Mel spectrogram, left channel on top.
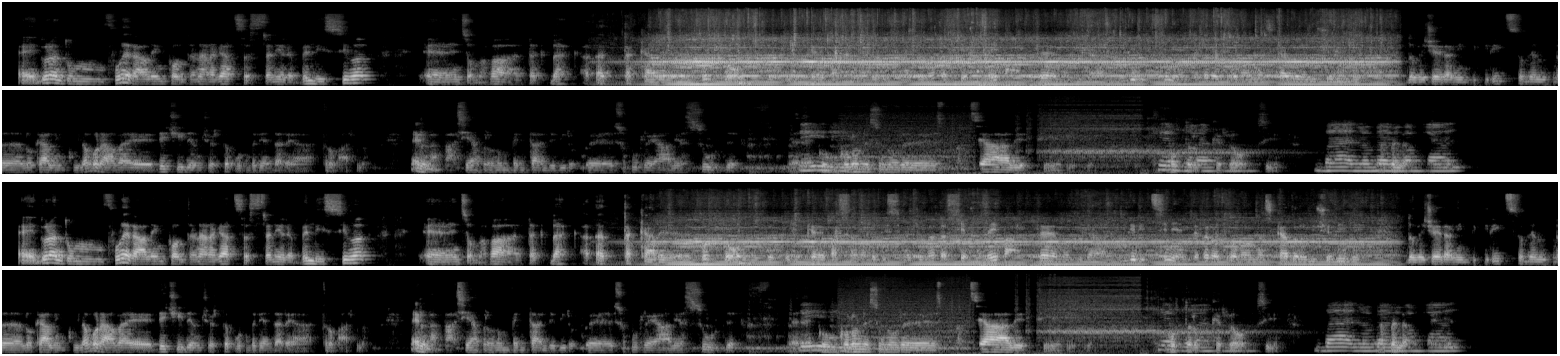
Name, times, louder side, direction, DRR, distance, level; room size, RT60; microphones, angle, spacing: voice 1, 0.2-3.7 4.2-19.0 19.7-21.0 21.4-22.9 23.4-26.3 27.2-27.5 27.8-28.3 29.3-29.9, right 3 dB, 30° right, 0.3 m, -26 dB
sound 1, 6.0-14.0, left 4 dB, 70° left, 0.8 m, -21 dB
sound 2, 18.4-18.5 18.9-19.0 19.3-19.4 19.7-19.8 20.1-25.3 25.7-28.5, right 4 dB, 55° right, 1.0 m, -39 dB
voice 2, 23.5-24.2 27.0-28.1 28.7-30.1, equal, 35° left, 2.5 m, -30 dB
5.6 x 2.6 x 3.6 m
head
